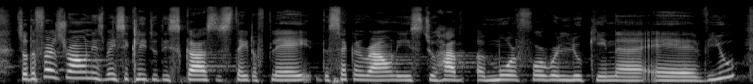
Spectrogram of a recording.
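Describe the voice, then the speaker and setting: In a Spanish accent, a woman speaks at a moderate pace and medium pitch, with ordinary pitch variation and hardly any pauses. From Spain. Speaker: panel moderator, policy researcher. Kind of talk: panel discussion moderation. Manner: hesitant, many fillers.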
